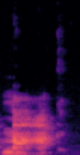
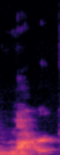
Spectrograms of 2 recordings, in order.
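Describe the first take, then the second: First: The name is said with the r dropped. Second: The name is said with the r pronounced. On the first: The speaker calls it right. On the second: The speaker calls it wrong.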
